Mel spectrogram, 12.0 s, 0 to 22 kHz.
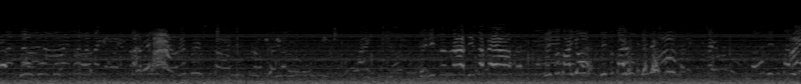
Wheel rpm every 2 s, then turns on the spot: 0, 0, 0, 0, 0, 0.
none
